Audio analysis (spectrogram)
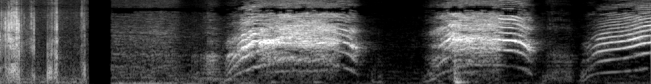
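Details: Cat caterwauling in a compilation of cat clips: after a few sharp knocks, two long harsh wavering yowls of about a second each, then a rising clearer meow at the end.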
